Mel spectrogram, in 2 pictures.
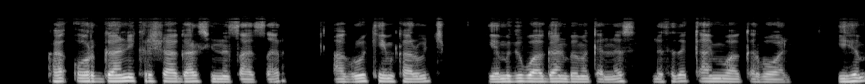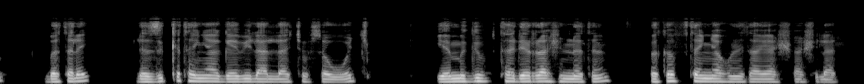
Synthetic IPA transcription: kʰəʔo̞ɾɡanikʰɨɾʃaɡaɾsinːəsʼasʼəɾ | ʔaɡɾo̞kʰe̞mikʰalot͡ʃː | jɛmɨɡɨβwaɡanbəməkʼənːəs | lət̪ʰət̪ʼəkʼːamiwakʼəɾβəwal | jɪɦɨm | bət̪ʰələj | ləzɨkʼːɨt̪ʰəɲːaɡəβilalːat͡ʃːɛwsəwo̞t͡ʃː | jɛmɨɡɨβt̪ʰəd̪əraʃɪnːət̪ʰɨn | b̥əkʰəfɨ̥t̪ʰəɲːaɦune̞t̪ʰajaʃaʃɪlal

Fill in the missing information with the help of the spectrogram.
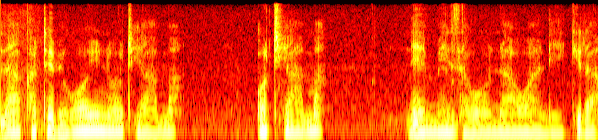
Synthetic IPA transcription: nakateβeɣoːjinoːtjaːma | otjaːma | neːmeːzawonaːwaːndiːkiɾa

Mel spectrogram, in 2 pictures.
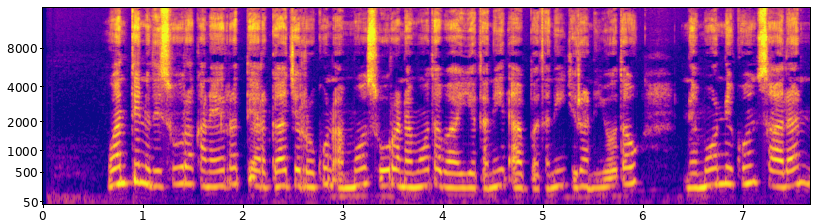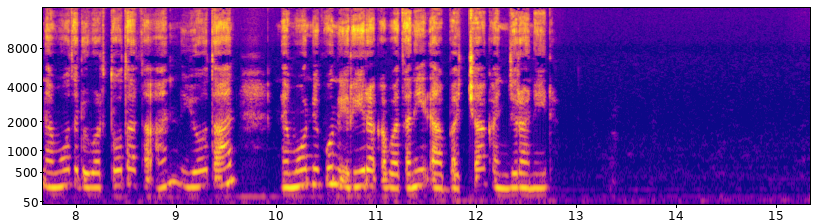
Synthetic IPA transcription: wɐnt̪ɪnʊt̪ɪsuːɾɐkɐnɐɪrːɐt̪ːɪɐɾɡaːd͡ʒɪrːʊkʊnɐ̰mːo̞ːsuːɾɐnɐmo̞ːt̪ɐbaːjːɛt̪ɐniːᶑaːbːɐt̪ɐniːd͡ʒɪɾɐnjo̞ːt̪ɐʔʊ | nɐmo̞ːnːɪkʊnsaːlɐnːɐmo̞ːt̪ɐd̪ʊbɐɾt̪o̞ːt̪ɐt̪ɐʔɐnjo̞ːt̪ɐʔɐnːɐmo̞ːnːɪkʊnɪɾiːɾɐkʼɐbɐt̪ɐniːᶑaːbːɐt͡ʃːaːkɐnd͡ʒɪɾɐniːᶑɐ̥

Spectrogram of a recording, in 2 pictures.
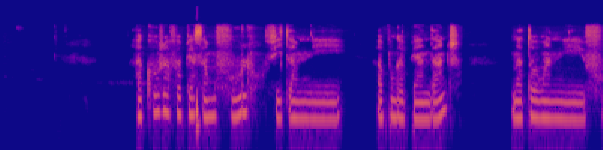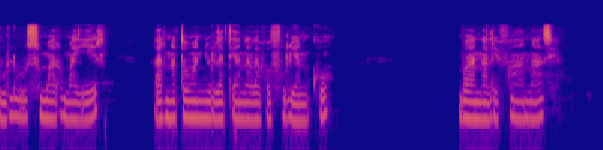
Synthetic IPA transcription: akʰuɾafapjasamiv̥ulu̥v̥it̪amini | apuŋɡəb̥eand̪anʈ͡ʂə̥ | nat̪owaniv̥ulusumaɾumaeɾi̥ | aɾinat̪owanulunət̪eanalavəv̥ulanikʰo | mbanalefaːnaz̥i̥

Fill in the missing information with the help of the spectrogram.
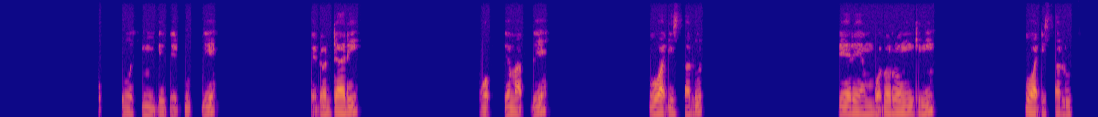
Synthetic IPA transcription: ɔ | ɗɔhimɓɛɓɛɗuɓːɛ | ɓɛ̰ɗɔdaɾi | wɔɓːɛmaɓːɛ | ɗɔwaɗisalut̚ | sɛɾɛambɔɗɔɾoŋɡini | ɗɔwaɗisalut̚

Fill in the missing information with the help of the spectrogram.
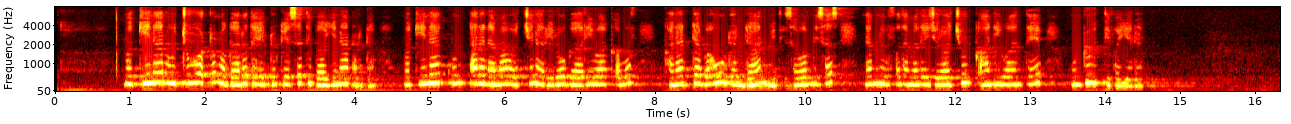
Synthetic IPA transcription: mɐkiːnaːnhʊt͡ʃʼːuːhɔᶑːʊmɐɡaːlɔt̪ɐhɛd̪ːuːke̞ːsːɐt̪ːɪbaːjːɪnaːnɐɾɡɐm | mɐkiːnaːŋkʊnɐlɐnɐmaːwɐd͡ʒːɪnɐɾiːɾo̞ːɡaːɾiːwaːŋkʼɐbuːf | kɐnɐd̪ːɐbɐhuːd̪ɐnd̪ɐʔɐnmɪt̪ɪ̥sɐbɐbnɪɪsaːsnɐmnɪʊfːɐt̪ɐmɐle̞ːd͡ʒɪɾaːt͡ʃːuːŋkʼaːniːwaːnt̪ɐʔɛhʊnd̪uːɪt̪ːɪfɐjːɐd̪ɐm

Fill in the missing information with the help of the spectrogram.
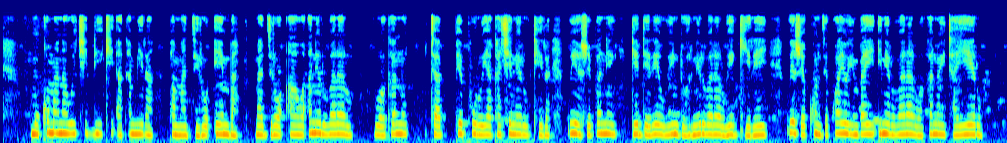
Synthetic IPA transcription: mukʰo̞manawe̞t͡ʃiɗikʰiʔakʰamira | pamad͡ziro̞emba | mad͡ziro̞awaʔane̞ruʋaɾaro̞ | rwakʰano | ta | pʰe̞pʰuɾujakat͡ʃe̞ne̞rukʰiːrauje̞ʐe̞pane̞ | ɡʱe̞dʱe̞re̞ɦwindo̞rine̞ruʋaɾawe̞ɡʱire̞iuje̞ʐe̞kʰunze̞kwajo̞imbaiine̞ruʋaɾarwakano̞itʰaje̞ːro

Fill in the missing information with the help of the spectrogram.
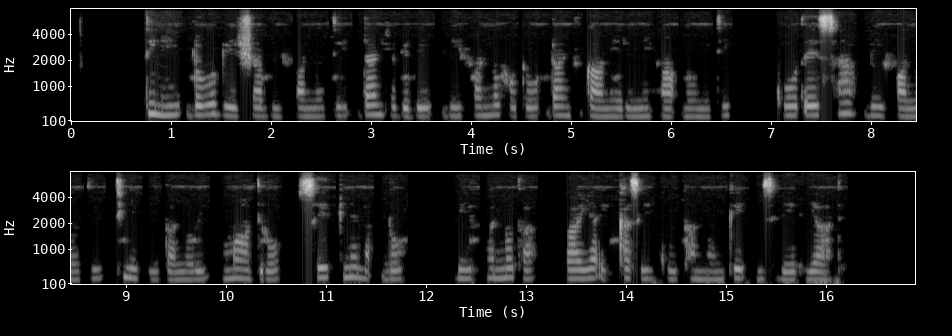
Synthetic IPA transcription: t̪ɪnɪlɔbɔɡe̞ːʃːɐbiːfːɐnːɔt̪ɪd̪ɐnt͡ʃɐɡɛd̪ebiːfːɐnːɔfɔt̪ɔd̪ɐnt͡ʃʊkaːneːɾɪnːɛhaːʔnonːɪt̪ɪ | kʼoːt̪ʼe̞ːsːaːbiːfːɐnːɔt̪ɪt̪ɪnɪkuːt̪ːɐnːɔɾɪmaːd̪ɪɾɔ | se̞ːkːɪnɛnɐʔlɔ | biːfːɐnːɔt̪ʰɐ | b̥aːjːɐʔɪkːɐsɪkuːt̪ʰɐnːɔŋkɛmɪsɪle̞ːt̪ɪjaːt̪ɛ̥

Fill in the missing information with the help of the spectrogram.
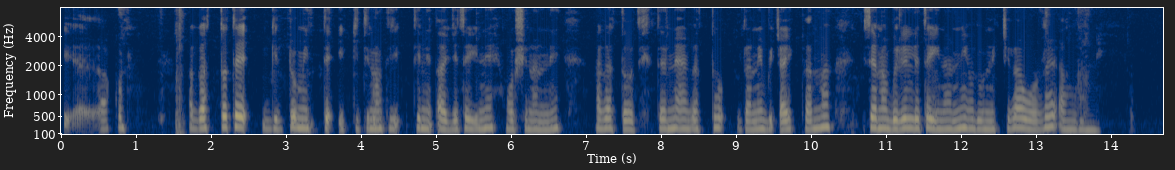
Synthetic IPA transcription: ɐkːʊn | ɐɡɐt̪ːɔt̪ɛ | ɡɪd̪ːɔmɪt̪ːɛʔɪkːɪt̪ɪnɔt̪ɪt̪ːɪnɪt̪ʼad͡ʒɛt̪ɛjɪnːɛwɔʃːɪnɐnːɛ | ɐɡɐt̪ːot̪ɛ̥t̪ɛnːɛɐɡɐt̪ːɔd̪ɐnɪbɪt͡ʃʼɐjkːɐnːɐ | ɪsɛnɔbɪlɪlːɛt̪ɛjɪnɐnːɪʊd̪unːɪt͡ʃːɪɾɐwɔrːɛʔɐŋɡɐnːɛ

